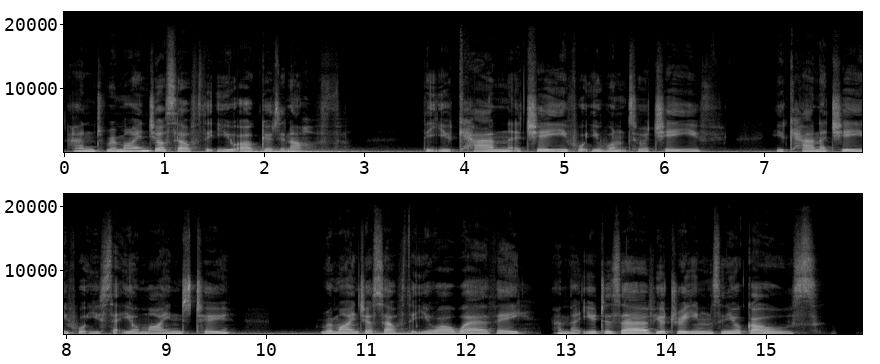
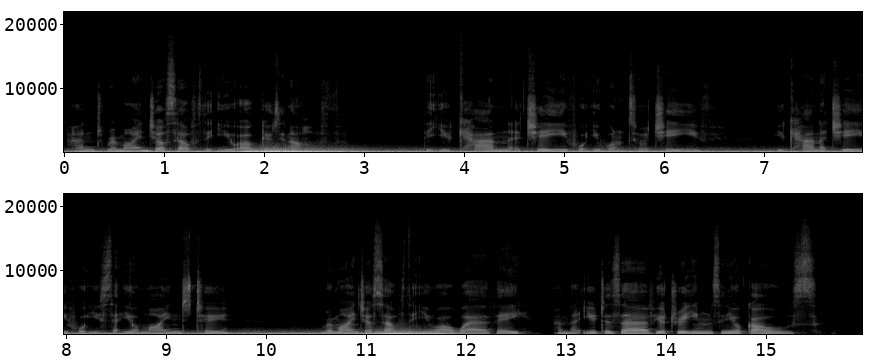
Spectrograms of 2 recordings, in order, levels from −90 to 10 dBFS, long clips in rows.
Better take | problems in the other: first | wind noise on the microphone; heavy; until 12 s; 3 dB above the speech; occasional gusts in the first

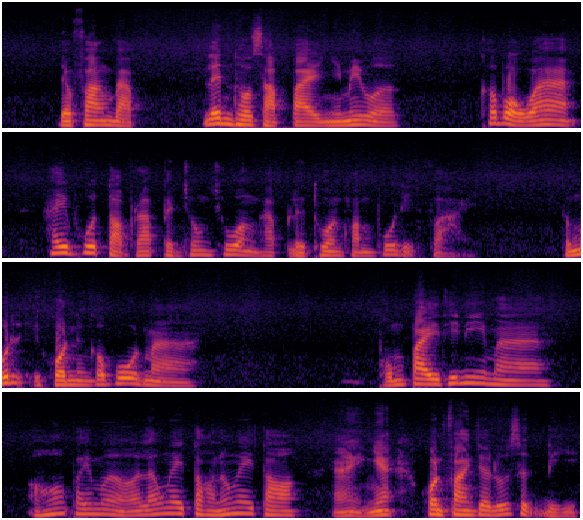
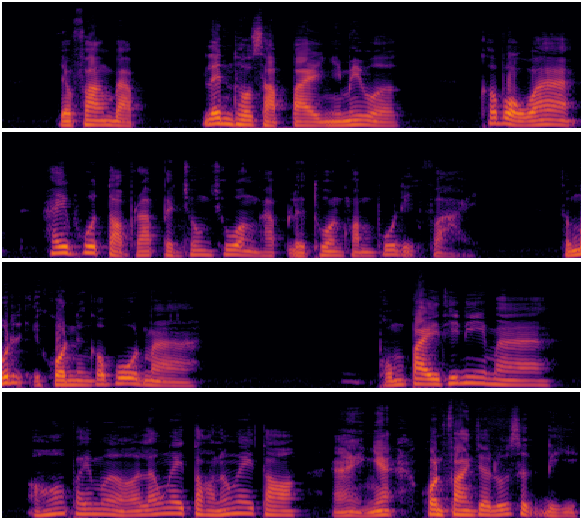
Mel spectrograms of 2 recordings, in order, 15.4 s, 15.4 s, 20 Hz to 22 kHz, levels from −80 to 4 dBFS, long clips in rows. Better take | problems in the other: second | hiss; faint; throughout; 25 dB below the speech

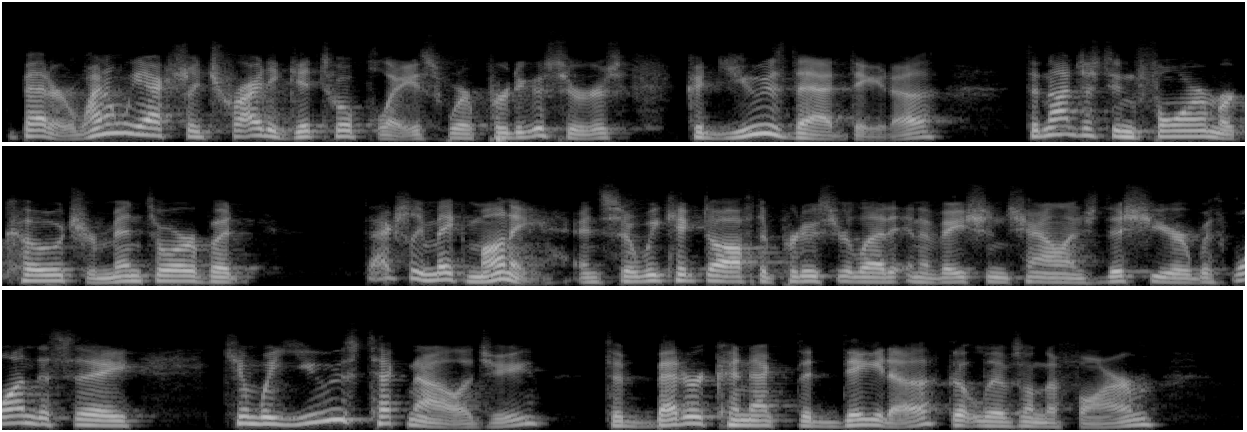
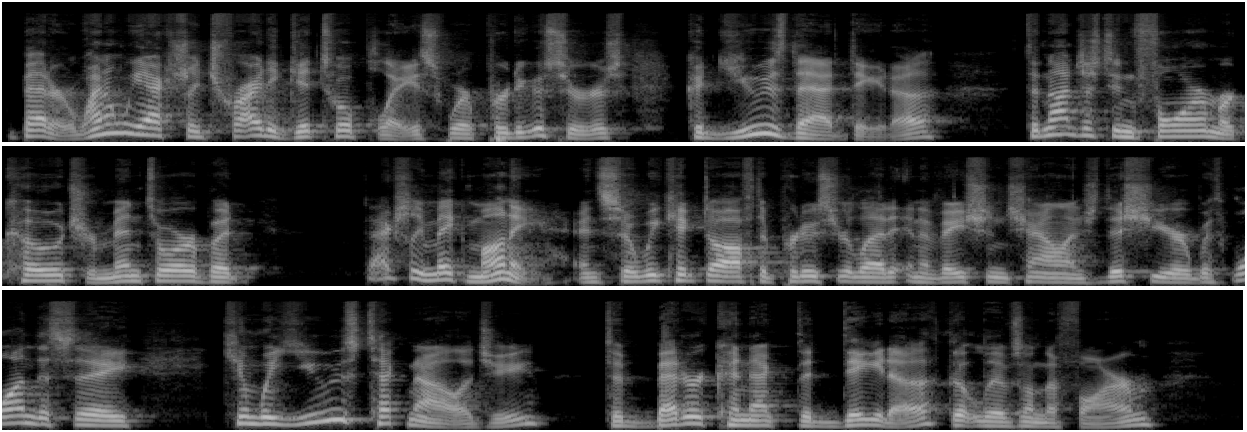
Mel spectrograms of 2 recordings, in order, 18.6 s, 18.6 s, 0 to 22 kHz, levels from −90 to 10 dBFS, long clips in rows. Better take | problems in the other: second | muffled; very; fading above 3 kHz

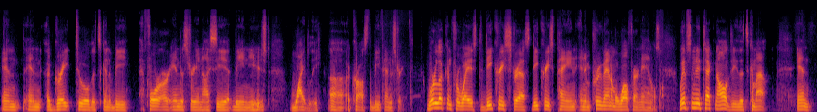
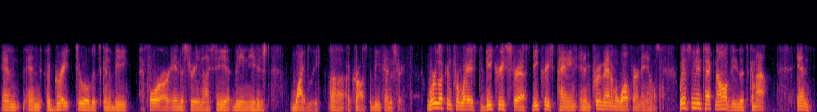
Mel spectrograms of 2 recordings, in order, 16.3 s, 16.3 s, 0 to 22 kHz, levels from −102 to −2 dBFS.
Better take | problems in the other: first | garbled, watery; badly; nothing above 4 kHz; slightly in the first

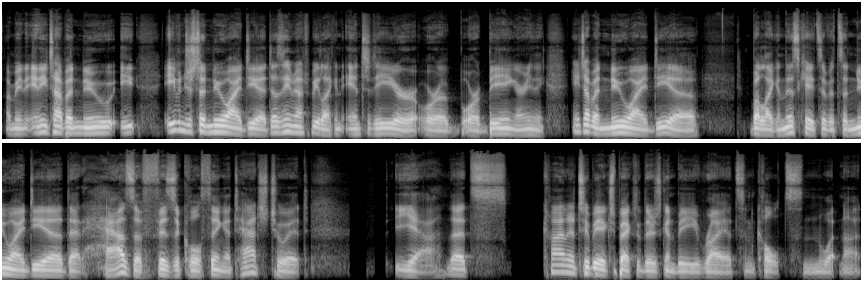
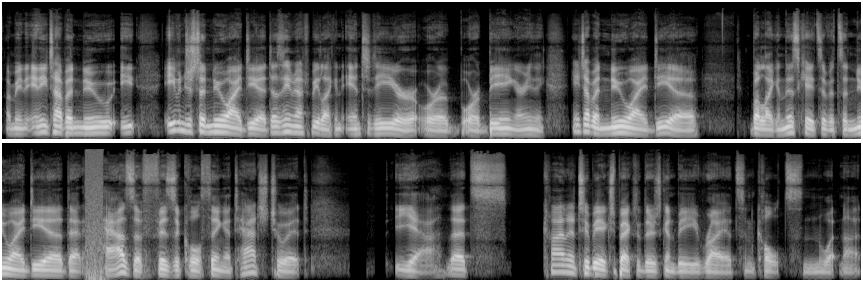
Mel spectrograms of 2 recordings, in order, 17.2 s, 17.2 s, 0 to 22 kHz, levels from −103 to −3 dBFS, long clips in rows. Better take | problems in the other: first | audio cutting out; filled with static; at 9.5 s

